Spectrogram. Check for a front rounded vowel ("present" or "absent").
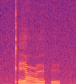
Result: present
